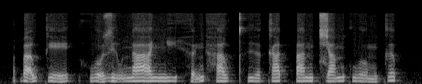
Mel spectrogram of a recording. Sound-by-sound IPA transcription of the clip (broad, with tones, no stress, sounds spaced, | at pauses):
ɓ a̰˧˥ w k e˧˩˨ | h w o̰˧˨ z ɨ̰˧˨ w n aː˧ ɲ i˨˩ h ə̰˧˥ n h a˧ w t̪ʰ ɨ˨˩ ə̯ k a˦˥ t̚ ʔ a˧ n t͡ɕ a˨˦ m k w o˧˩ m k ə˦˥ p̚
